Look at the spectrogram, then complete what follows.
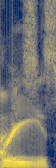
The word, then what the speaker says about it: Fries: concern is how delicious his name is spelled the freeze it's it's spelled fries yeah that's right the actual one yeah that when he's not Mr free it's Victor Victor freeze Victor Fries Victor I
